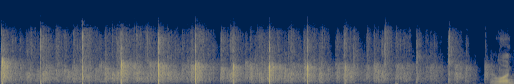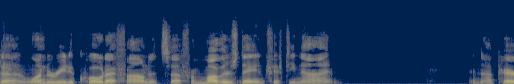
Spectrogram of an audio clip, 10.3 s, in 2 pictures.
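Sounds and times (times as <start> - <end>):
audience applause: 0.0 - 5.1
speech: 5.0 - 8.6, 9.9 - 10.2.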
